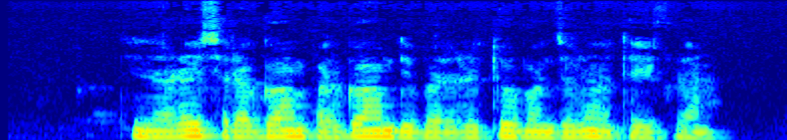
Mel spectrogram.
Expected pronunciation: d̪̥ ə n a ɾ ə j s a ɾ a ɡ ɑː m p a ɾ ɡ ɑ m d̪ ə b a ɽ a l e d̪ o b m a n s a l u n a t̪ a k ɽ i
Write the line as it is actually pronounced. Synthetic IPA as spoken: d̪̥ ə n a ɽ ə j s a ɾ a ɡ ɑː m p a ɾ ɡ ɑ m d̪ ə b a ɾ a l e t̪ o b m a n z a l u n a t̪ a k ɽ a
